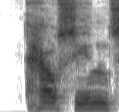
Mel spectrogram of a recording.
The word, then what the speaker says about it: Halcyon: I hope I've said that right. – Halcyon Star Cruiser. Thank you so much.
